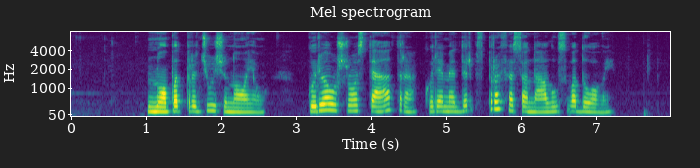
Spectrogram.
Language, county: Lithuanian, Marijampolė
